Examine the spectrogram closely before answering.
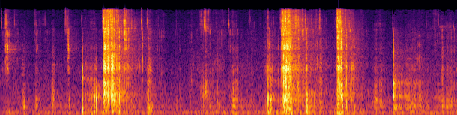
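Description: A crisp cracker crunches loudly as a woman bites into it.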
